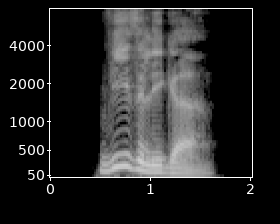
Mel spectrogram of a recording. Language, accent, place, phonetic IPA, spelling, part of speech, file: German, Germany, Berlin, [ˈviːzəlɪɡɐ], wieseliger, adjective, De-wieseliger.ogg
- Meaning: 1. comparative degree of wieselig 2. inflection of wieselig: strong/mixed nominative masculine singular 3. inflection of wieselig: strong genitive/dative feminine singular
